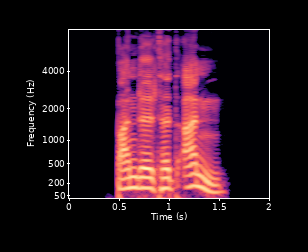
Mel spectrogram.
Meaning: inflection of anbandeln: 1. second-person plural preterite 2. second-person plural subjunctive II
- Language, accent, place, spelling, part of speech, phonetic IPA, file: German, Germany, Berlin, bandeltet an, verb, [ˌbandl̩tət ˈan], De-bandeltet an.ogg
